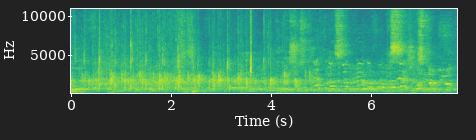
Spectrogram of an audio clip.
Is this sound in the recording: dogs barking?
no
